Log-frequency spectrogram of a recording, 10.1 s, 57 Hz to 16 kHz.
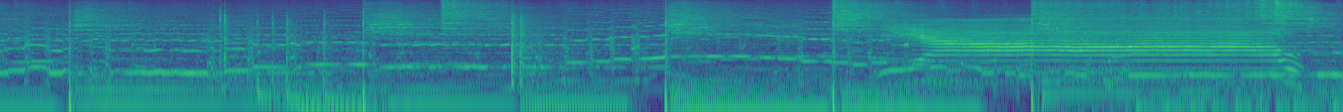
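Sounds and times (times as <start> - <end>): low bass note: 6.5 - 10.0
band holding buzzing chord: 6.6 - 9.9.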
